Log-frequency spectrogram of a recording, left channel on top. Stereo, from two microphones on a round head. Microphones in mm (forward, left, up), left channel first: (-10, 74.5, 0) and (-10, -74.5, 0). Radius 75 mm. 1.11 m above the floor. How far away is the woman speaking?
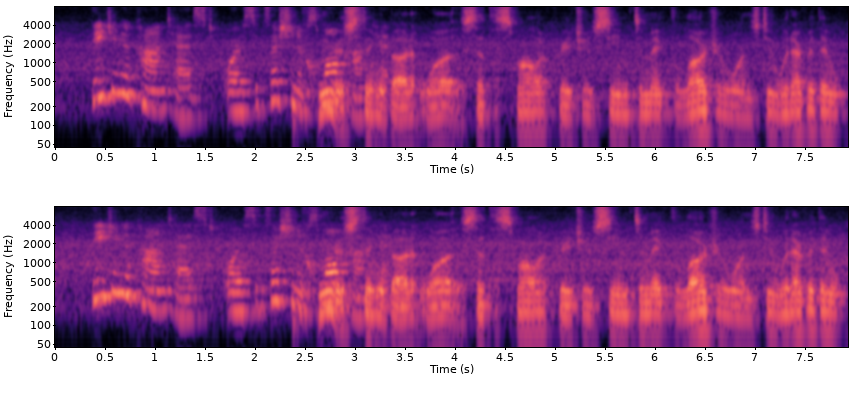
About 2.5 m.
